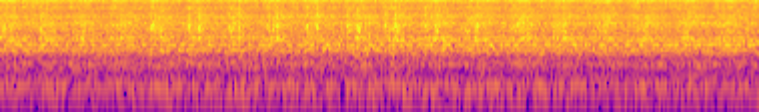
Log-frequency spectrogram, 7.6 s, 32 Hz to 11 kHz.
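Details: 1994 Honda Accord petrol engine, idle slowly rising and falling, surging around 1,500 rpm.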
